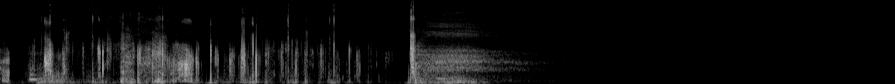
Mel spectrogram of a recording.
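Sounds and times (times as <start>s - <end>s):
ASMR ear licking sounds in left ear: 0.0s - 4.4s.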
